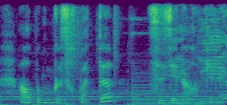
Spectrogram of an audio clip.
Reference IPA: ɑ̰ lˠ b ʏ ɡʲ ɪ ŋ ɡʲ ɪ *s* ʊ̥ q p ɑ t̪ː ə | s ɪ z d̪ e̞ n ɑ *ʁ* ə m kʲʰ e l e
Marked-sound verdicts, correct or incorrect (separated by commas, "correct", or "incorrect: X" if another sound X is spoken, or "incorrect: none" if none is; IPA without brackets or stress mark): correct, correct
